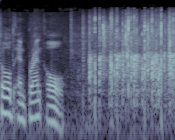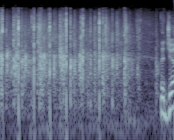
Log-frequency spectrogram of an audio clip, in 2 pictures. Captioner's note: applause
